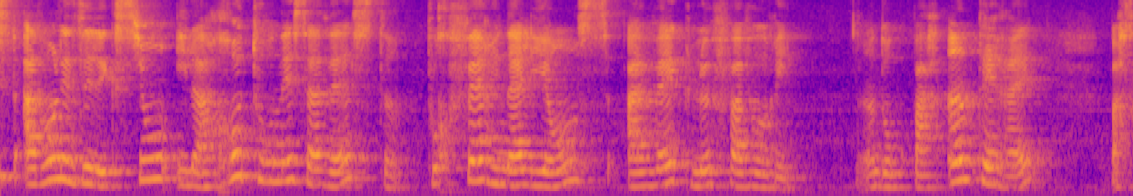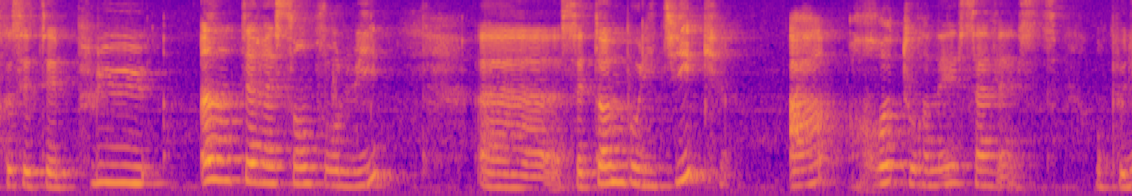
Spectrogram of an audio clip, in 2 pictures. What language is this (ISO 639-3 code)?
fra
